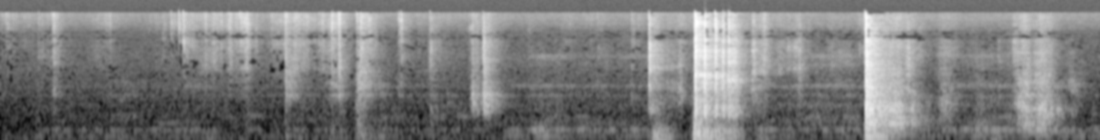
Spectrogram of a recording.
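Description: Plastic parts of a dismantled third brake light being handled: the clear LED carrier and its strip rubbing and scraping. Two louder scrapes come about five seconds in and again a second and a half later.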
